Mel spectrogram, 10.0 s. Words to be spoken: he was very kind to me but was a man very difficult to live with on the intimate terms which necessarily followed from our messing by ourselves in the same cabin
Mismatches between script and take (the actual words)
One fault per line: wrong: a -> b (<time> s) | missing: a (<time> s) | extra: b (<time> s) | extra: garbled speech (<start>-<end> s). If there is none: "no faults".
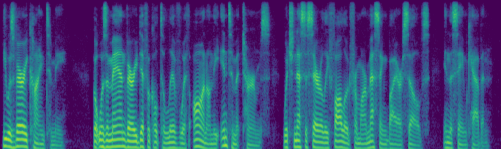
extra: on (4.1 s)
